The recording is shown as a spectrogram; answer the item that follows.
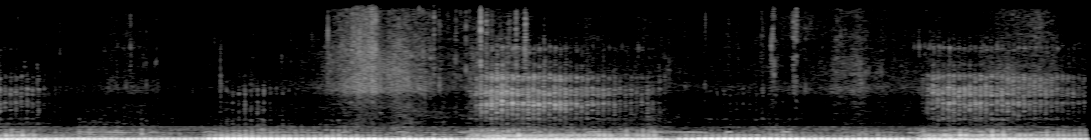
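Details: Purring from a cuddled female cheetah, a deep rhythmic throbbing drone with stronger stretches around two and six seconds between quieter pulsing passages, with faint rustling above.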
